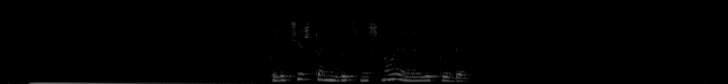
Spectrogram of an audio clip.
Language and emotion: Russian, neutral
